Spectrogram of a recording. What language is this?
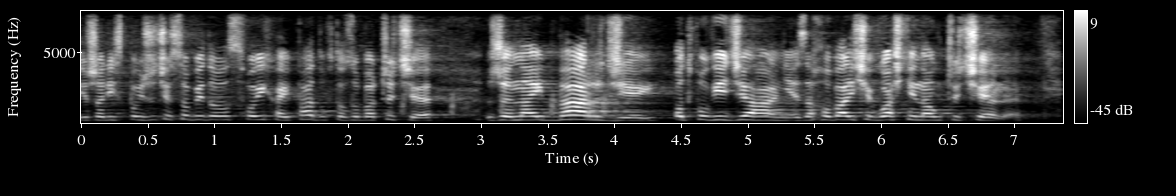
Polish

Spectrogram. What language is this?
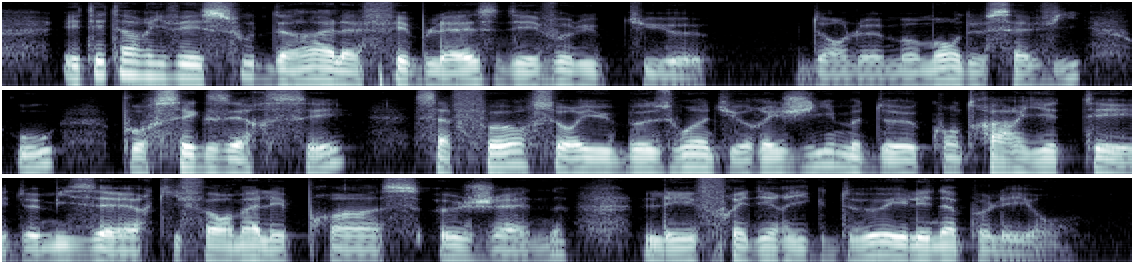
French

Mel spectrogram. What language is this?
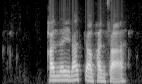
Thai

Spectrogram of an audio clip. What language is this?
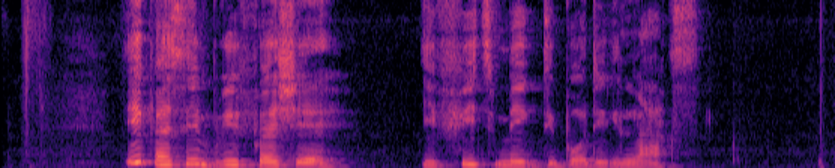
Nigerian Pidgin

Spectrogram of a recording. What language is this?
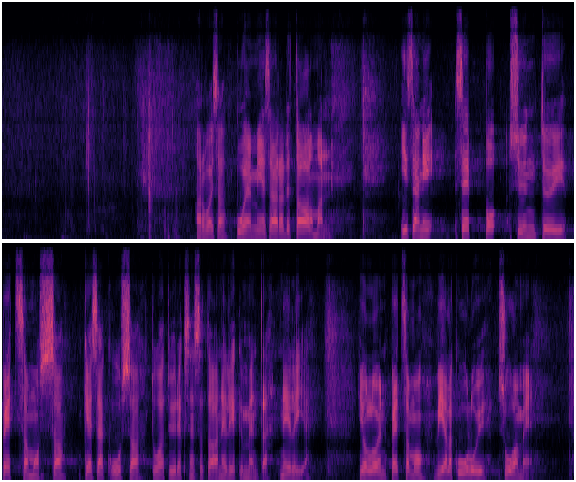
Finnish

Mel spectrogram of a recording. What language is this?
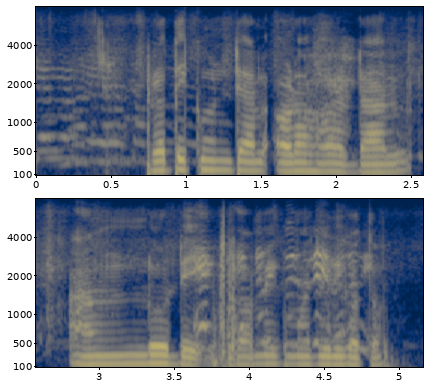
Bangla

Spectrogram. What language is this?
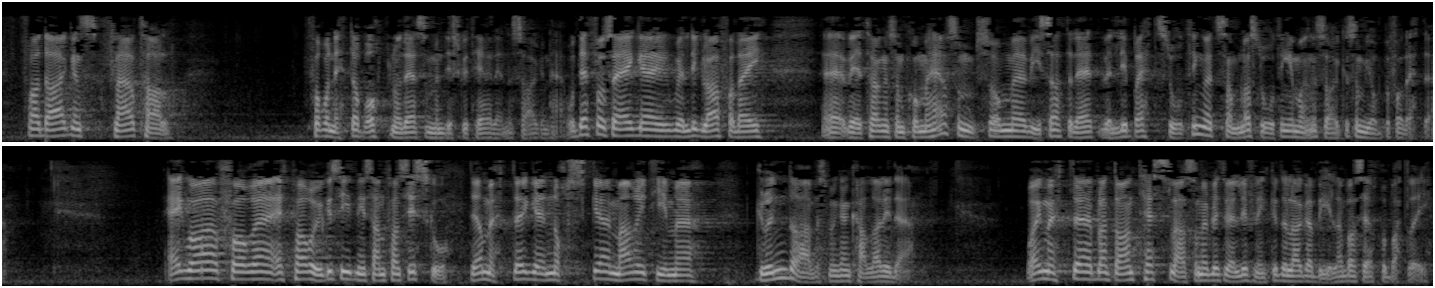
Norwegian Bokmål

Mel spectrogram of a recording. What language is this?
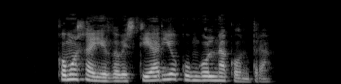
Galician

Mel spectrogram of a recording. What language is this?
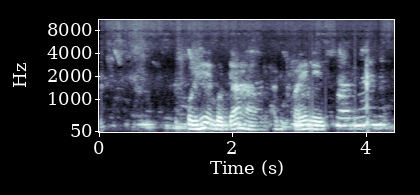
Kinyarwanda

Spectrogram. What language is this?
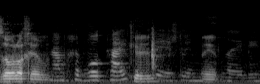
Hebrew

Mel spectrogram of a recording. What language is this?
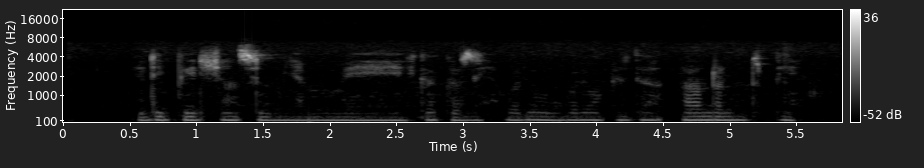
Kinyarwanda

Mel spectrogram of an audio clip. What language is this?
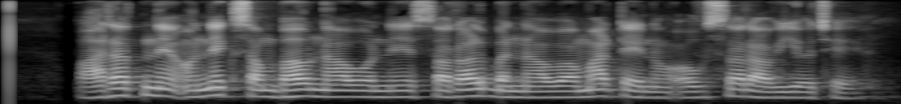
Gujarati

